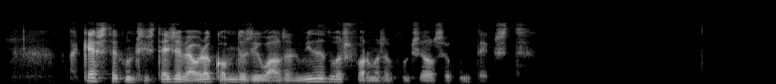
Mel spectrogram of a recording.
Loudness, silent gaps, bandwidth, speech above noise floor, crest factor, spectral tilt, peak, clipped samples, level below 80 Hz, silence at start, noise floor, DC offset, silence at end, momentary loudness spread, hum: -24 LUFS; none; 7.6 kHz; 61 dB; 24 dB; -1.5 dB/octave; -4 dBFS; under 0.1%; -70 dBFS; 0.15 s; -86 dBFS; under 0.1%; 2.5 s; 20 LU; none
